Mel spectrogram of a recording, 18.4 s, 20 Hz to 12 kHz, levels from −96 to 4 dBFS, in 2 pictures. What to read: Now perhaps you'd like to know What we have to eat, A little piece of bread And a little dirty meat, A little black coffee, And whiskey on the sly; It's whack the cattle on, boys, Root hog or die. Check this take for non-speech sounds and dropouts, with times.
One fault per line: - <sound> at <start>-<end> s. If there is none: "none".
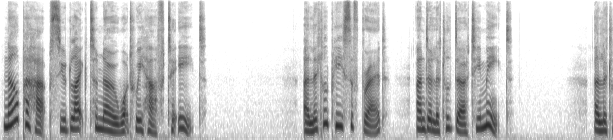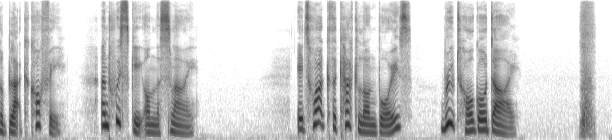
- sniff at 17.9-18.1 s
